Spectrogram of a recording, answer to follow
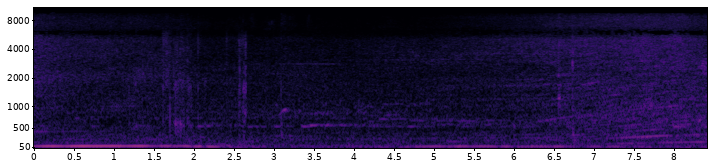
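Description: Outdoor rumble of a car on a nearby street, with its engine note rising near the end as it accelerates.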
